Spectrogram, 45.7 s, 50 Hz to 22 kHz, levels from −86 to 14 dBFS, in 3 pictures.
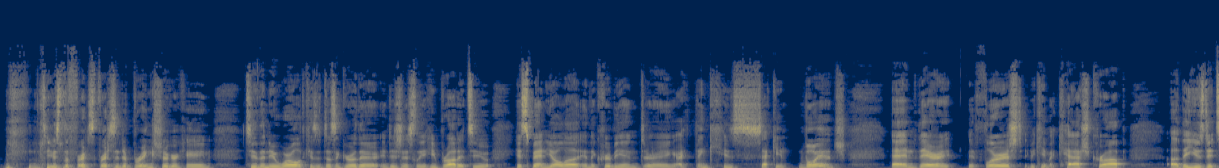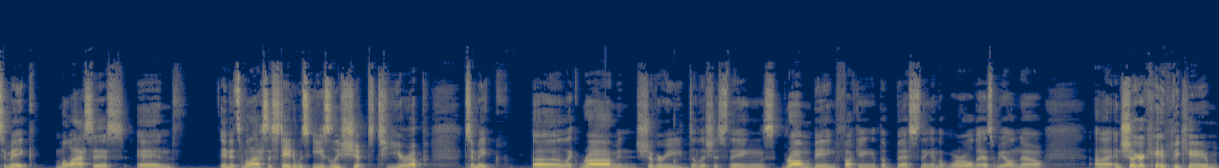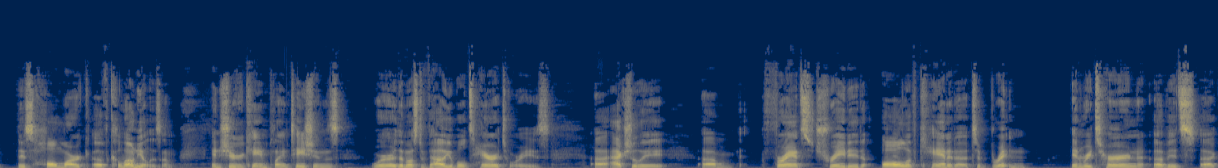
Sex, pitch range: male, 105-125 Hz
